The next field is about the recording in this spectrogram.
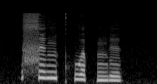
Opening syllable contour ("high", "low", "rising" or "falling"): high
